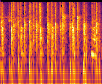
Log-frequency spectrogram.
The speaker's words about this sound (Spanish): Se merece un aplauso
